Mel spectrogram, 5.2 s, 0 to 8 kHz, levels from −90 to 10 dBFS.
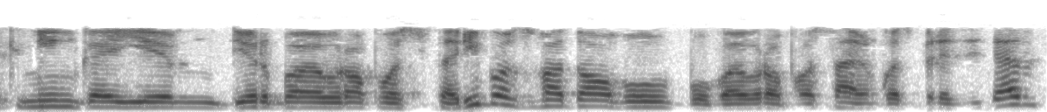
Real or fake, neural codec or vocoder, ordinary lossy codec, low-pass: fake; vocoder, 24 kHz, 100 mel bands, Vocos; MP3, 24 kbps; 7.2 kHz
